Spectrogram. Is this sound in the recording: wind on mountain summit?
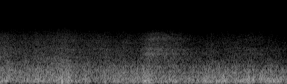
yes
